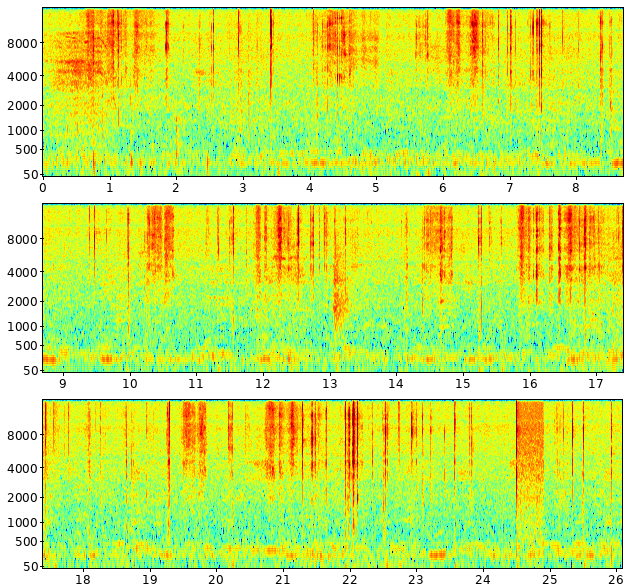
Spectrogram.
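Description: Faint, scattered small clicks and scrapes of a combination computer lock's number wheels being turned and probed with a thin metal pick, feeling for the gate on each wheel.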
